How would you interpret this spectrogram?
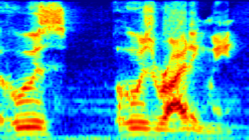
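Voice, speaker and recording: A young man from Michigan calling in to a podcast, talking casually and candidly with halting restarts. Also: medium pitch, lively intonation, bright, forceful tone, soft background music, rough recording. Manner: candid, self-deprecating, halting. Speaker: caller. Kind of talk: casual phone chat.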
